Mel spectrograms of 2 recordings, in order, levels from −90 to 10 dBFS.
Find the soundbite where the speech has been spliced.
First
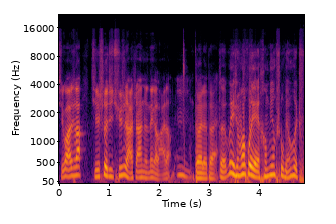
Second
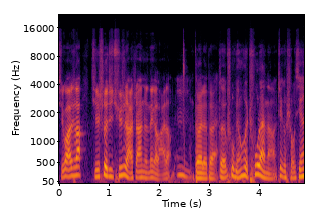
second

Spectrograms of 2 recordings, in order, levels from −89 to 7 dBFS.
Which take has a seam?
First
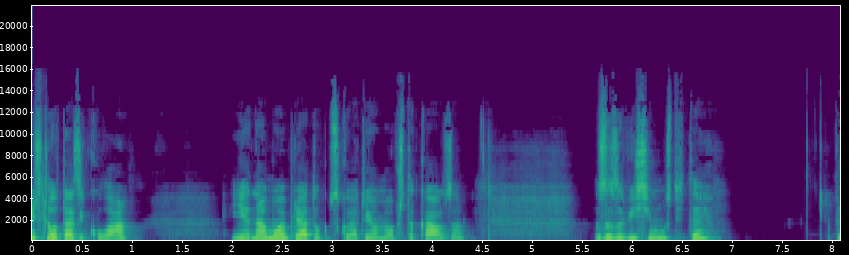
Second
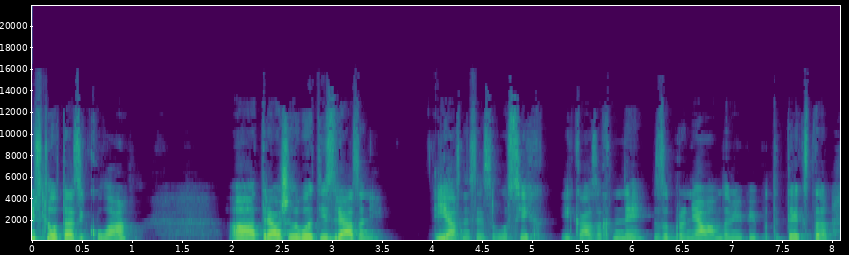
first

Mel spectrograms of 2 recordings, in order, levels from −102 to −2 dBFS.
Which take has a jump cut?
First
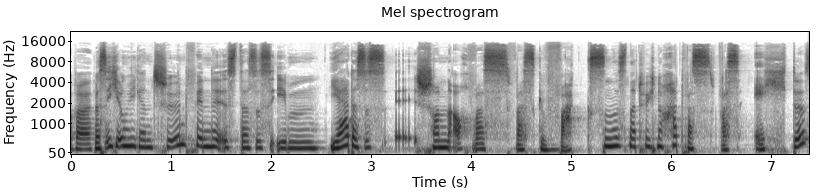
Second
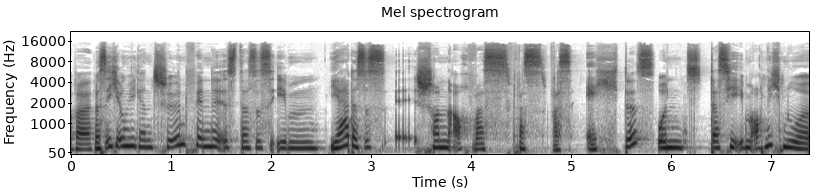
second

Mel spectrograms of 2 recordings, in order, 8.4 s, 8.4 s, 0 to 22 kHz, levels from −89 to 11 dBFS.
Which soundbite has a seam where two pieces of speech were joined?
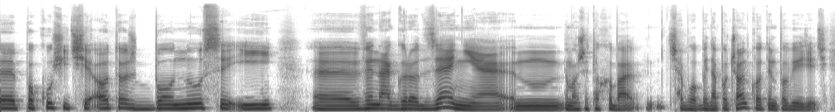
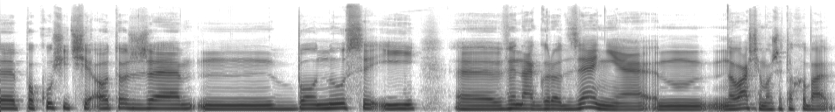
first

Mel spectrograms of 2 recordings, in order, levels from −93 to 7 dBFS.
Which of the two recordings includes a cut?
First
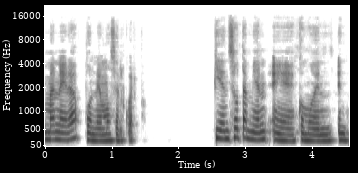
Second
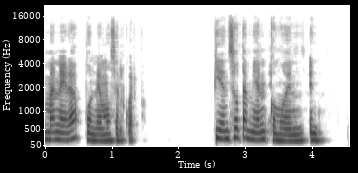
second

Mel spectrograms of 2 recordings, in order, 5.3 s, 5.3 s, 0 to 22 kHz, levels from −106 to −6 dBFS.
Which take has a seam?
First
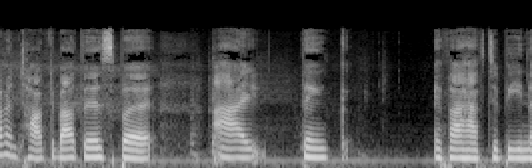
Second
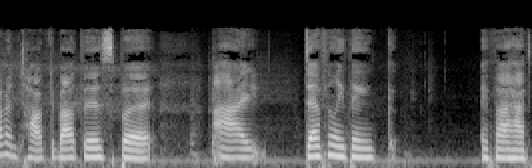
first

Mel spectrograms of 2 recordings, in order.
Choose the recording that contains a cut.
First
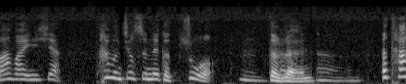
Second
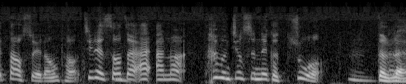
second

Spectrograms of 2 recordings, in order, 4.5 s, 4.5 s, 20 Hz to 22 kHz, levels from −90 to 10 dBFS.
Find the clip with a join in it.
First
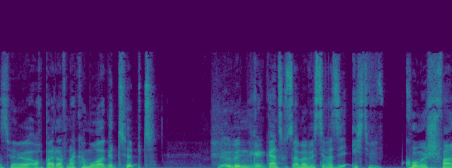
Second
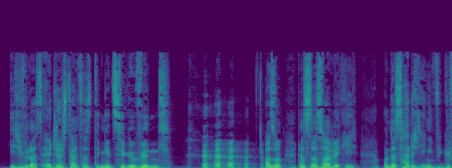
first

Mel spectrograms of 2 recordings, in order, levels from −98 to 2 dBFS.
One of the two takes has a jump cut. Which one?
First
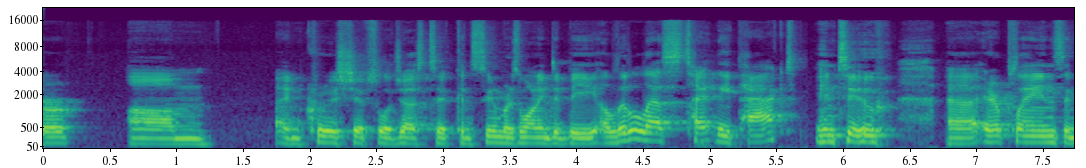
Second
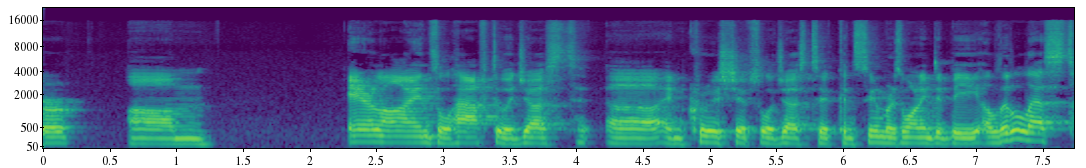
first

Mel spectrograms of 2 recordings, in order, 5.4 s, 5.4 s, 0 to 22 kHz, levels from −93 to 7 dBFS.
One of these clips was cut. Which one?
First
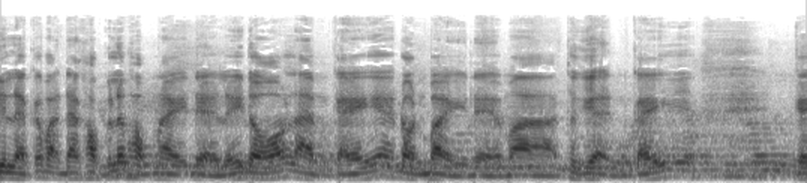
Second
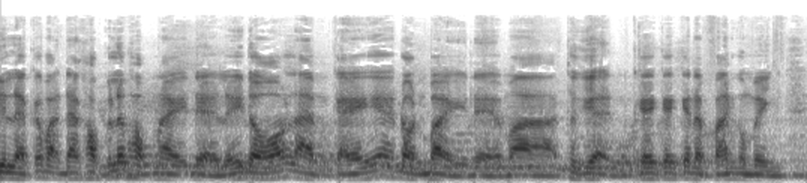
second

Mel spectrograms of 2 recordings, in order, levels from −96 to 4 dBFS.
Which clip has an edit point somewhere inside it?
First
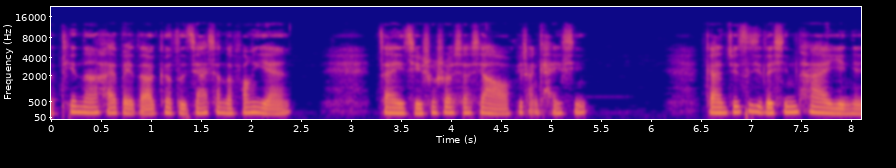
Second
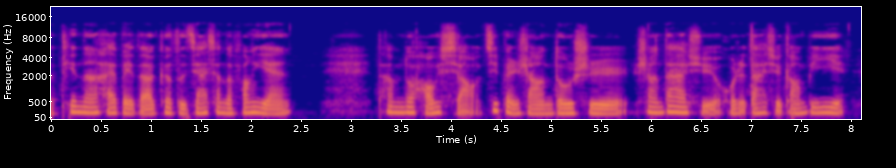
second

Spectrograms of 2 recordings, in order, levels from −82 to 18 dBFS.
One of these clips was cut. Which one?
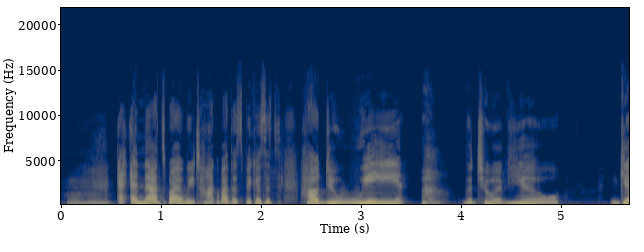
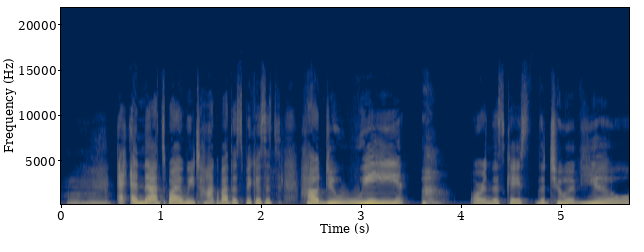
first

